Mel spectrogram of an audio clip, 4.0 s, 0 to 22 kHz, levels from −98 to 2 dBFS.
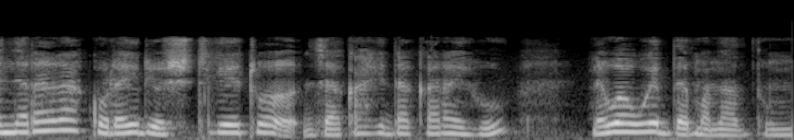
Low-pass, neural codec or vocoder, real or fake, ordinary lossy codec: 7.2 kHz; none; real; AAC, 32 kbps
